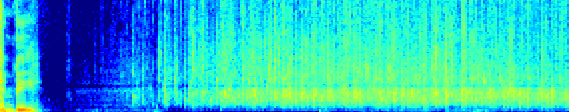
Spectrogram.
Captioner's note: crowd applauding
